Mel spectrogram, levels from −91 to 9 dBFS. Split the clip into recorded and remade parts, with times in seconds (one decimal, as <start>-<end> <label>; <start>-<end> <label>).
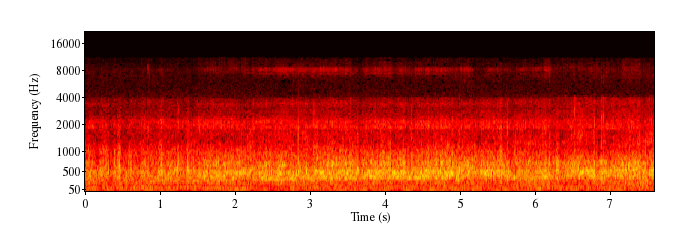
0.0-2.5 recorded; 2.5-3.1 remade; 3.1-7.6 recorded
